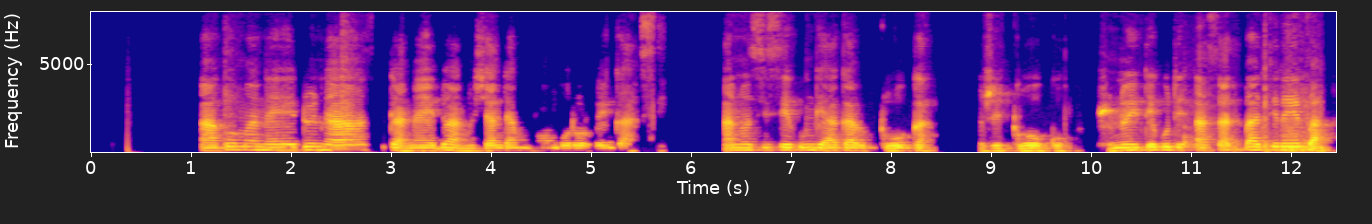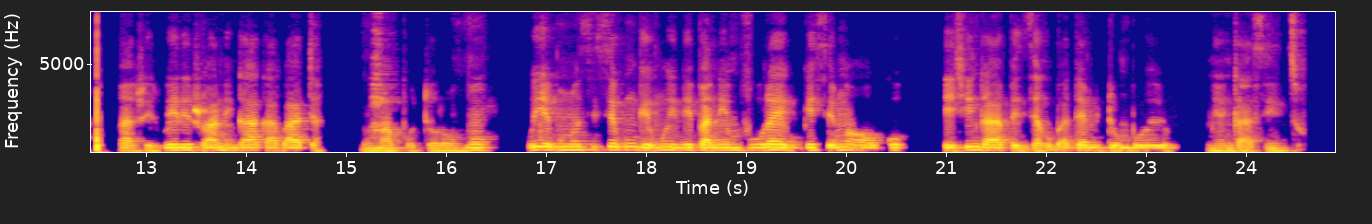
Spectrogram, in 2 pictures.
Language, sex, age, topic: Ndau, male, 18-24, education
